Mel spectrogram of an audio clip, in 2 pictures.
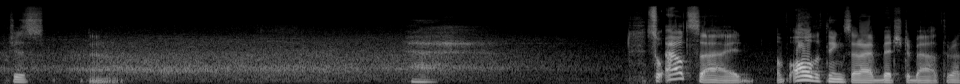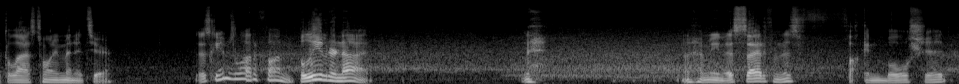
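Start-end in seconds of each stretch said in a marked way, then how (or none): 1.2-5.0 long exasperated exhale; long weary sigh. Real, not acted. Worn-out gamer sighing at the screen, long and weary. Exhausted after the blunders. 11.6-13.4 much higher, louder sarcastic lilt; ironic praise. Real, not acted. After a rant about the game, wryly high praise. 13.4-16.4 long resigned exhale; weary sigh. Real, not acted. Gamer sighing after his rant, long and resigned.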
